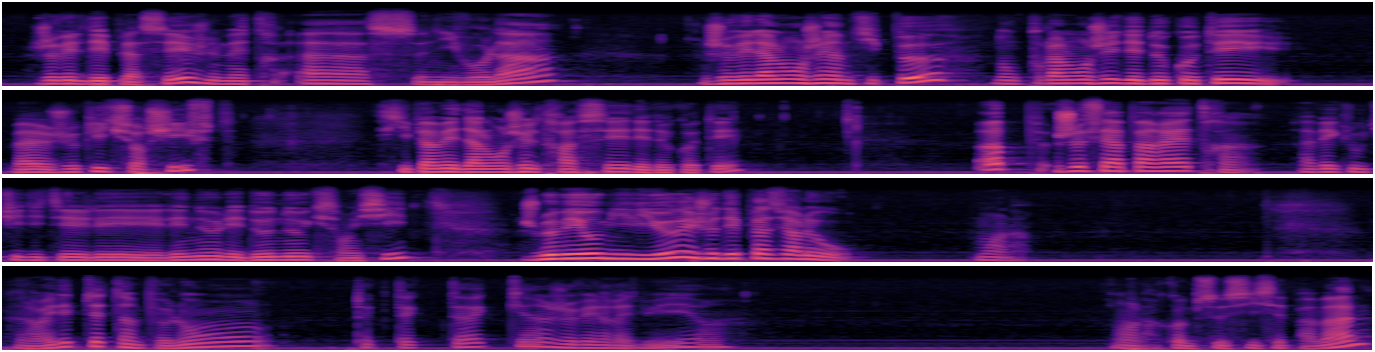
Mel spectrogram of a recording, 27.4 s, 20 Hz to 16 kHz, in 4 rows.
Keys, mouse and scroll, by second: 0.3-2.4 ctrl+drag, 4.2-9.9 drag, 13.0 click, 14.6 click, 17.3-20.3 drag, 20.7 F1, 21.9-26.4 drag, 26.6 shift+middle click.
